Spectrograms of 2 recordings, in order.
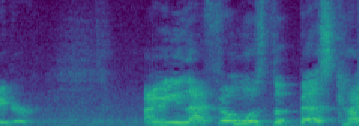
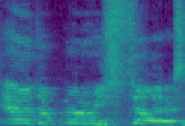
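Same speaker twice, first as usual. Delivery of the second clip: dismissive critic; 6 semitones higher than usual. Retold or imitated. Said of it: "when somebody's like".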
